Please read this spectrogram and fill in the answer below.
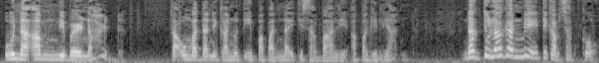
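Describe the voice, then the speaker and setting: A woman's voice: lowish voice, big pitch swings, moderate pace, fairly bright tone, no echo. A woman playing a determined mother in a radio drama, with an Ilocano Filipino accent. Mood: firm. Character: firm, determined mother sending her son abroad.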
